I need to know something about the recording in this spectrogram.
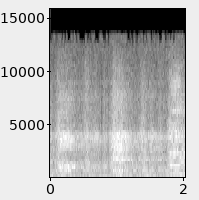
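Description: Music with a choir singing sustained notes.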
